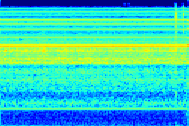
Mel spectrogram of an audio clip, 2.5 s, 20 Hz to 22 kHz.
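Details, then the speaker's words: Milo v1.5 CNC mill (LDO kit), first full power-up, VFD-driven spindle at 10,000 rpm switched on and off: steady constant high-pitched whine dropping away at switch-off; normal spindle run, the VFD being the loud part. "Off. On. That's not that loud. The VFD is loud."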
